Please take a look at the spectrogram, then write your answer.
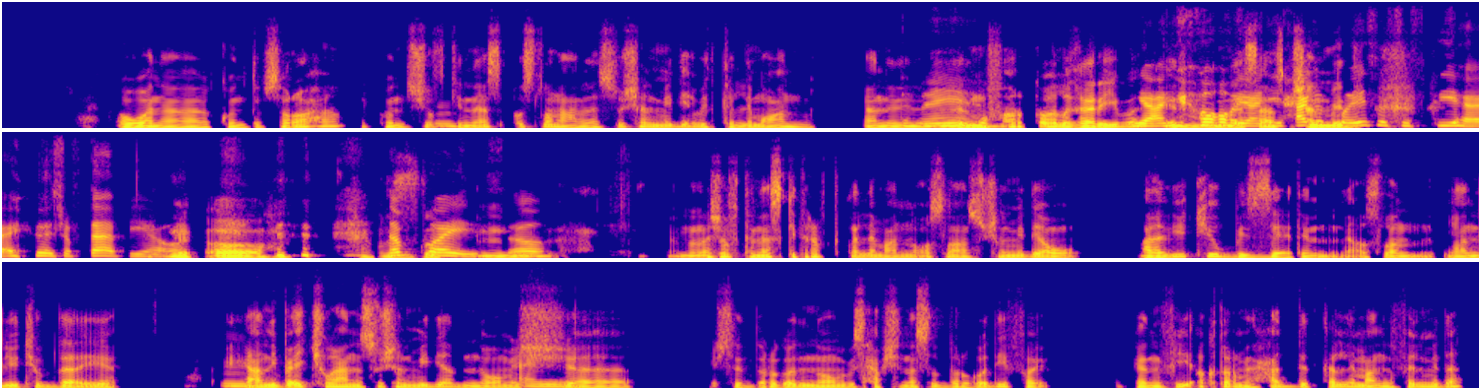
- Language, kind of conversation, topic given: Arabic, podcast, احكيلي عن تجربتك مع الصيام عن السوشيال ميديا؟
- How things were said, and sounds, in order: in English: "السوشيال ميديا"; laughing while speaking: "يعني آه"; in English: "السوشيال ميديا"; laughing while speaking: "أيوه شُفتها"; unintelligible speech; chuckle; other background noise; in English: "السوشيال ميديا"; in English: "السوشيال ميديا"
